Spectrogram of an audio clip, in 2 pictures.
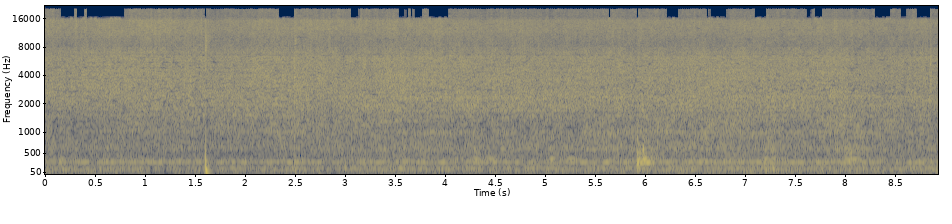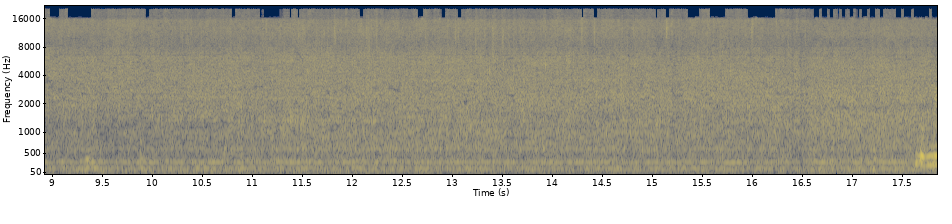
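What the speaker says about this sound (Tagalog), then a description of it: "Ilagay ko na yung pusit." Squid cooking for adobo sizzles in a pan with a loud, steady hiss and spatter, punctuated by a few faint clinks from the pan.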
